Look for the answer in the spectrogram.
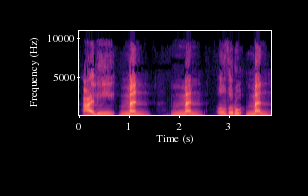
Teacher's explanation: نطقت ميما مفتوحة بعدها نون ساكنة. يعبر عن ذلك في الخط بميم فوقها فتحتان، أما الفتحة الأولى ففتحة الميم، وأما الفتحة الثانية فعلامة التنوين.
